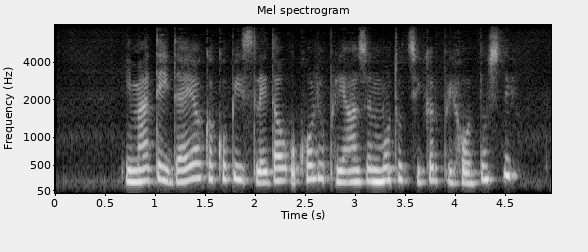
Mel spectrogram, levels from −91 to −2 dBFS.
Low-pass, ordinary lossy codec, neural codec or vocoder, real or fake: none; none; codec, 16 kHz, 0.9 kbps, LongCat-Audio-Codec; fake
